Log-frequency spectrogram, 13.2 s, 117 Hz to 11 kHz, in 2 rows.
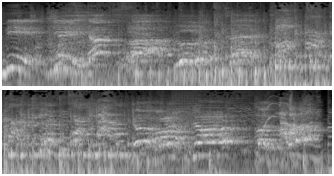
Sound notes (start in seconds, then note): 5.5 stumbling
